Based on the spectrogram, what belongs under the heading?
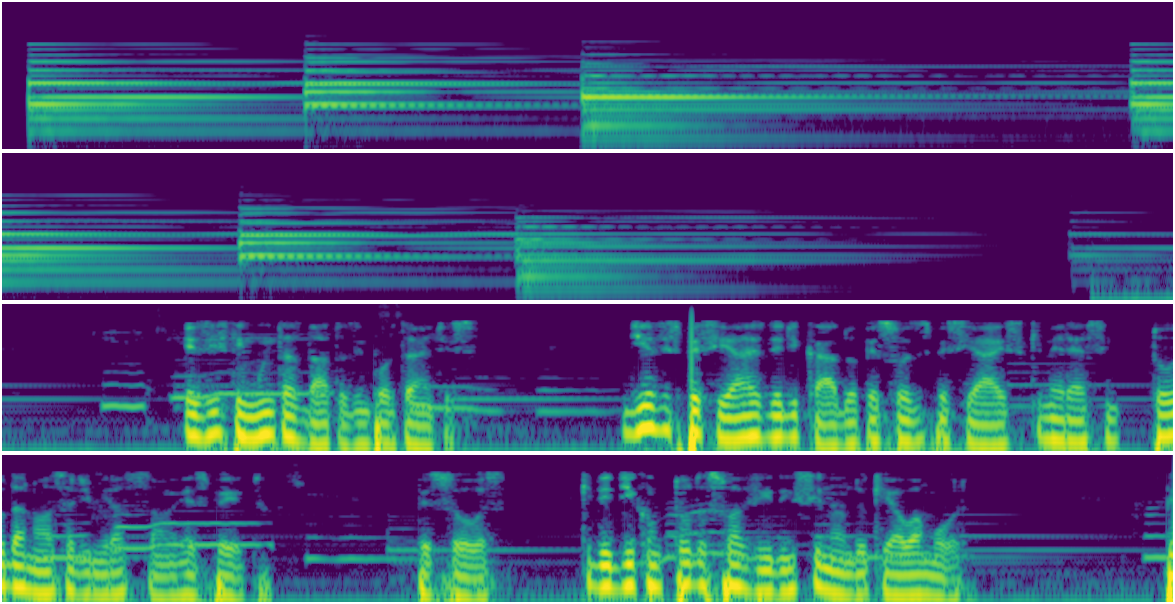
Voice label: Dia das Mães Geral M, Telemensagens; Masc; Telemensagens 2017

